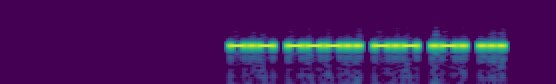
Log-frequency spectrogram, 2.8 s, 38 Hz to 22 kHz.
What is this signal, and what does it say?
Morse code, heard as a keyed tone, about 51 wpm, 700 Hz. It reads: K8KRS
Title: USA Call Signs - 5 Characters - 4x Character Spacing - 50wpm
